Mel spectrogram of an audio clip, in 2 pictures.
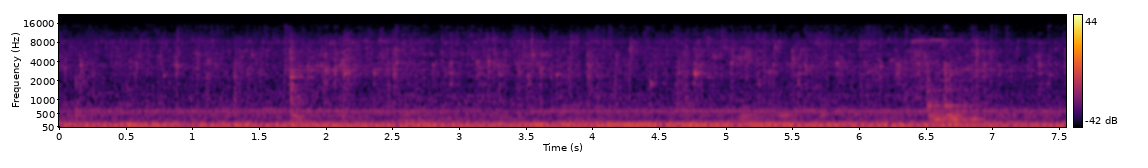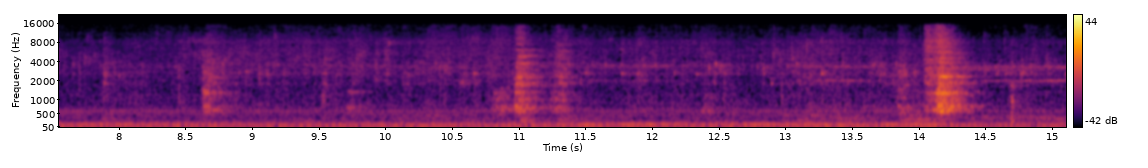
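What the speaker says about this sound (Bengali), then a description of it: "আবার এই একইভাবে বাকি পকোড়াগুলোও আমরা ভেজে নেব" Chicken pakoras in an egg and baking-soda batter deep fry in oil with a continuous bubbling sizzle at moderate volume, broken by a few faint clinks near the end.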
